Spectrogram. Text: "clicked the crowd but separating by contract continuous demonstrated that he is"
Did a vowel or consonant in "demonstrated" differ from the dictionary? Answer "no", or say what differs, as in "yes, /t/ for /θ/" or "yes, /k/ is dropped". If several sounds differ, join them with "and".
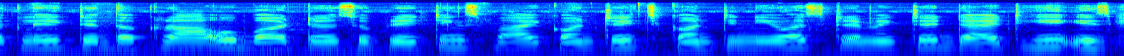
yes, /ɹ/ is dropped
